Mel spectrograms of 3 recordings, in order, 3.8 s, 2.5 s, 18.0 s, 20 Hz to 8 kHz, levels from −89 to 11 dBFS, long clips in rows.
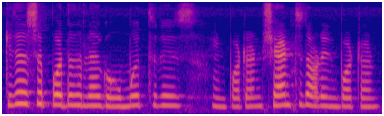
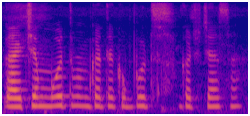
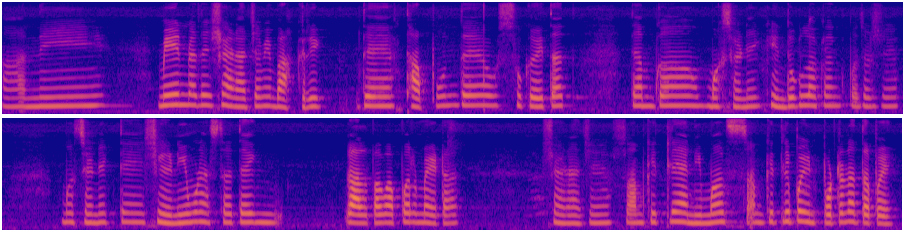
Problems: constant background noise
